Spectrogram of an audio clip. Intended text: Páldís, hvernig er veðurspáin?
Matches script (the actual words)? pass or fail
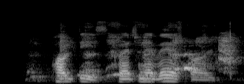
pass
